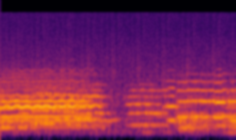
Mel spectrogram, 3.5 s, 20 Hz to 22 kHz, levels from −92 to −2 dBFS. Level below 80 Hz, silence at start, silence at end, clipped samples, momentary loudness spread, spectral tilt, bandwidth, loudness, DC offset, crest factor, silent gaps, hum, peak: -86 dBFS; 0 s; 0 s; under 0.1%; 14 LU; -3.5 dB/octave; 16 kHz; -20 LUFS; under 0.1%; 14 dB; none; none; -6 dBFS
